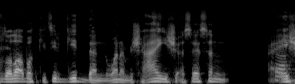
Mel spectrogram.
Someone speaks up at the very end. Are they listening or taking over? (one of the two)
taking over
